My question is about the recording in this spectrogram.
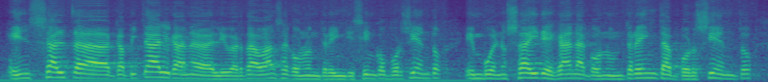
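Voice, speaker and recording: A man's voice: a little high, long reverb tail, a little hiss or hum. A man, a show host asking an analyst questions in a conversational way. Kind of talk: interviewer questions.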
